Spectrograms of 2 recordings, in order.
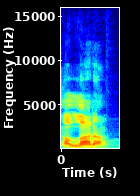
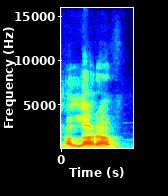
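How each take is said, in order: First: The word 'of' is reduced to a short vowel. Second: The word 'of' is said in full. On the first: This is the informal form. "they say a lot of" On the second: This is the formal form. "Instead of saying a lot of"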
